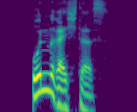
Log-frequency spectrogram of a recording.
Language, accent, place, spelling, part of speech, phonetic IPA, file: German, Germany, Berlin, Unrechtes, noun, [ˈʊnˌʁɛçtəs], De-Unrechtes.ogg
- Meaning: genitive singular of Unrecht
